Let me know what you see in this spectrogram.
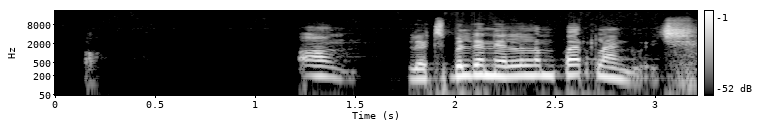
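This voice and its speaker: A man with a Tamil accent talks at a moderate pace. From southern India. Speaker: engineering manager, conference speaker. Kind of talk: conference talk. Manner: halting, many fillers.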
